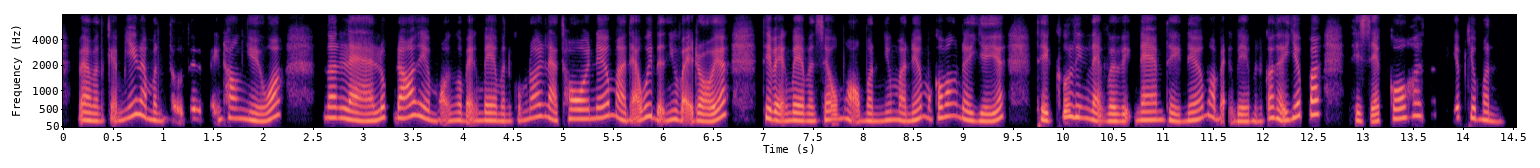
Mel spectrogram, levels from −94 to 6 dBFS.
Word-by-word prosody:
Và 215 -1 +3
mình 190 -1 0
cảm 210 - -4
giác 325 +8 +1
là 340 - +2
mình 215 -5 -1
tự - - -5
ti - - -1
bản - - -10
thân 265 -2 -2
nhiều 205 -3 +1
á, 285 +5 +4 0.4
nên 280 -2 +1
là 200 -4 +3
lúc 275 +7 +1
đó 275 +4 +3
thì 290 -6 +2
mọi 200 -1 -4
người, 210 +1 -1
bạn 200 - -2
bè 205 -1 +3
mình 190 -1 -3
cũng 195 +3 -8
nói 285 +5 -1
là 265 -7 0
thôi 245 0 +3
nếu 275 +4 +1
mà 295 -10 0
đã 210 - -2
quyết 300 +5 +1
định - - -1
như 230 +2 0
vậy - - +1
rồi 190 -1 +4
á 315 - +4 0.4
thì 260 - +6
bạn 205 -3 +2
bè 205 -1 +4
mình 190 -1 -1
sẽ 200 +4 -2
ủng 255 - -1
hộ 215 -4 0
mình. 190 -1 -2
Nhưng 215 +3 -2
mà 200 -2 0
nếu 220 +7 +1
mà 275 - -6
có 275 - +1
vấn 320 +1 -1
đề 240 -6 +2
gì 190 -1 +1
á 250 - +2 0.3
thì 215 -3 +3
cứ - - 0
liên 295 -4 +1
lạc 215 - +2
về 190 0 +3
Việt 185 - -3
Nam 220 +1 +1
thì 200 -4 0
nếu 210 +7 0
mà 300 -1 -3
bạn 250 - -6
bè 180 -1 +1
mình 180 -1 -7
có 275 +9 0
thể 240 - +3
giúp 305 +9 +1
á, 360 0 +6 0.4
thì 200 - +2
sẽ 180 -1 0
cố 255 +1 +3
hết 325 +3 -3
sức 360 - -32
giúp 275 - -3
cho 270 - +3
mình. 210 -7 -3
225 Hz, 320 wpm, -22 LUFS, 200-275 Hz, 0.4 s, thì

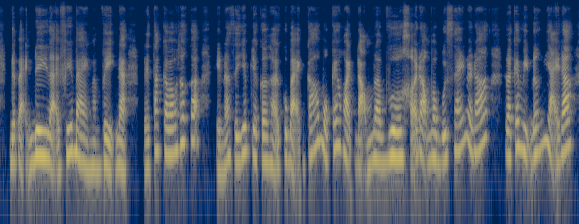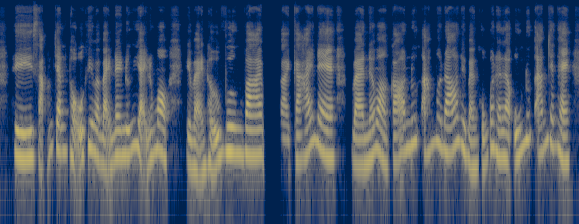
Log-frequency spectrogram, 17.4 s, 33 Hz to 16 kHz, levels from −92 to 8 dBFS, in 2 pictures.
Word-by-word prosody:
để 175 - -1
bạn 175 -1 -2
đi 220 0 +7
lại 195 -8 +1
phía 225 +9 +1
bàn 185 -10 +1
làm 160 -1 -6
việc 170 -4 +1
nè, 160 -3 +2 0.3
để 155 +1 -5
tắt 250 +10 -3
cái 235 - +2
báo 230 +2 +2
thức 310 +2 -1
á, 335 - +1 0.3
thì 145 - -3
nó 170 +7 -2
sẽ 185 - -1
giúp 235 +6 +1
cho 220 - -1
cơ 185 -1 0
thể 175 -1 -2
của 200 - -4
bạn - - +2
có 235 +8 -1
một 325 - 0
cái 275 +2 0
hoạt 250 -9 +1
động 170 0 0
là 195 -1 +3
vừa 210 +3 +5
khởi - - 0
động 195 0 +2
vào 205 -1 +1
buổi 190 0 0
sáng 255 - -3
rồi 315 -6 0
đó, 270 +9 +1 0.2
là 215 - +1
cái 280 - +2
việc 240 -5 0
đứng 250 +9 -1
dậy 320 - +2
đó. 255 +4 +6 0.3
Thì 210 -2 +4
sẵn - - -3
tranh 245 -2 +1
thủ 200 -1 0
khi 275 - 0
mà 215 -4 -1
bạn 170 -1 0
đang 220 +2 +1
đứng 230 +6 0
dậy 275 - +2
đúng 210 +5 -4
hông, 240 -5 +3 0.3
thì 180 - -2
bạn 160 -1 -1
thử 185 +1 +1
vươn 240 -2 +2
vai 225 -1 +3 0.3
vài 175 -2 -5
cái 200 - -2
nè, 245 -10 +2 0.3
và 170 -3 +1
nếu 195 +6 -2
mà 245 -7 +1
có 190 +4 0
nước 300 +6 -3
ấm 290 +5 -3
ở - - -2
đó 250 +2 +1
thì 270 - 0
bạn 160 -7 -4
cũng 170 +1 -7
có 275 - -2
thể 220 -5 -1
là 205 -1 +1
uống 210 +7 -1
nước 340 +3 -2
ấm 245 +6 -2
chẳng 295 -3 -5
hạn. 190 -6 +2
220 Hz, 285 wpm, -22 LUFS, 185-255 Hz, 0.3 s, đi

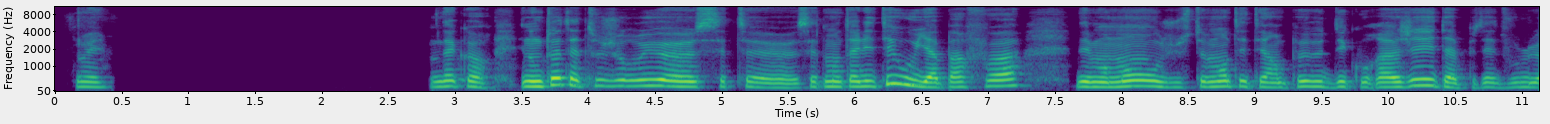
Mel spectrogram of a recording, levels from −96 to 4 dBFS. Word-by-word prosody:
Oui. 190 -1 -5 2.4
D'accord, 205 -2 -2 0.2
et - - +1
donc 205 0 +7
toi 270 - +10
tu 270 -1 +2
as - - +2
toujours 230 -2 -3
eu, 240 +1 +3
heu, 205 -3 +4
cette, 200 0 -8
heu, 165 -4 -3
cette 190 +5 -7
mentalité 205 +8 0
où 280 -5 +2
il 215 - -2
y - - +6
a 185 - +5
parfois 220 +6 -2 0.4
des 200 -1 +4
moments 205 +4 +3
où 205 - +2
justement 195 +3 -2
tu 215 - -11
étais 205 -2 -4
un 180 -2 -3
peu 205 +4 -1
découragé, 190 +5 0
tu 205 -4 -2
as 180 - +2
peut-être 165 +3 -10
voulu 180 +1 -6
200 Hz, 175 wpm, -21 LUFS, 185-215 Hz, 2.4 s, toi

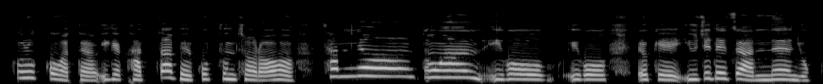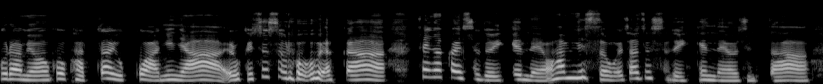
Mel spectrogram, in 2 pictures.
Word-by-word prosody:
그럴 300 0 0
것 250 -2 +1
같아요. 195 -2 -1
이게 225 +3 -1
가짜 220 +9 0
배고픔처럼 225 -4 0 0.3
'3 365 0 +1
년 380 -2 +3
동안 325 -3 +2
이거 230 -1 +1 0.2
이거 225 0 0 0.3
이렇게 220 -3 -1
유지되지 260 +2 0
않는 210 0 +2
욕구라면 205 +1 0
그거 255 +2 0
가짜 230 +5 0
욕구 215 +1 0
아니냐.' 195 -1 +2
이렇게 235 +3 -1
스스로 285 -4 0
약간 210 0 +2 0.3
생각할 335 -3 0
수도 220 -8 -5
있겠네요. 190 -2 -2
합리성을 275 -9 +1
찾을 275 +5 -2
수도 210 -8 -7
있겠네요 180 -1 -4
진짜. 180 0 -2
225 Hz, 275 characters per minute, -23 LUFS, 200-275 Hz, 0.3 s, 년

